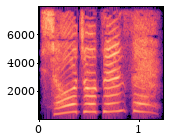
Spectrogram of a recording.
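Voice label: TITLECALL Japanese; M1851N; 少女前线:柯尔特M1851N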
